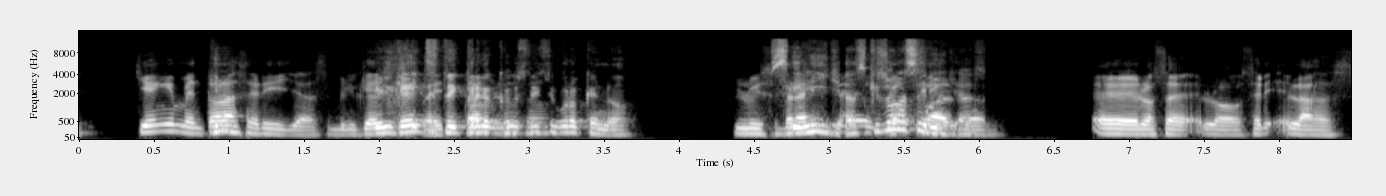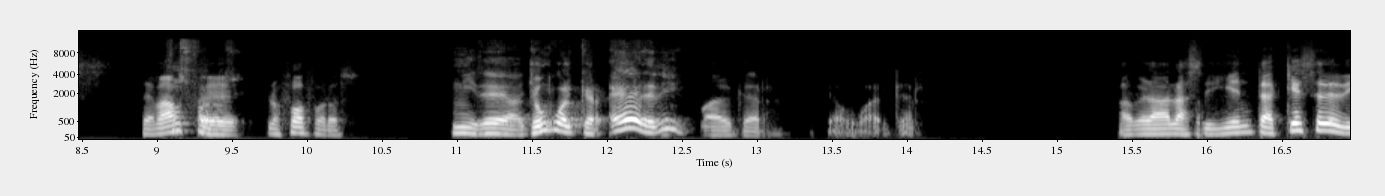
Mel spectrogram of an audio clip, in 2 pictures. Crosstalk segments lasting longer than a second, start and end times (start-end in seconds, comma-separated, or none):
1.9-3.2, 4.6-6.1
